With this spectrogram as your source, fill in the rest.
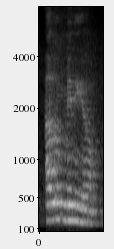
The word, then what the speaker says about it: aluminium: How do you say aluminium or Armageddon? Ah, for me, there interposes an extra syllable, an invisible I.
